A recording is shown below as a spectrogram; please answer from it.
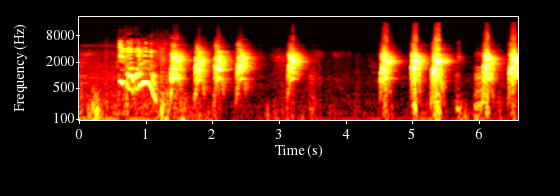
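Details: Pomeranian dog barking indoors: a run of sharp, high yapping barks, about a dozen in quick bursts with a short pause midway, preceded by a brief whiny yelp.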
